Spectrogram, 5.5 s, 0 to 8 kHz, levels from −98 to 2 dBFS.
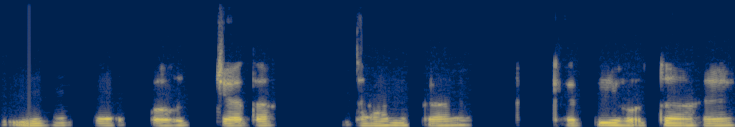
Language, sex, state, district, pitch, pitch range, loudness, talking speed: Hindi, male, Chhattisgarh, Bastar, 135 Hz, 125-150 Hz, -22 LUFS, 110 wpm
